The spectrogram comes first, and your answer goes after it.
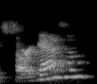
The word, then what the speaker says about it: sargassum: It's called, I think, sargassum is how you say it.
